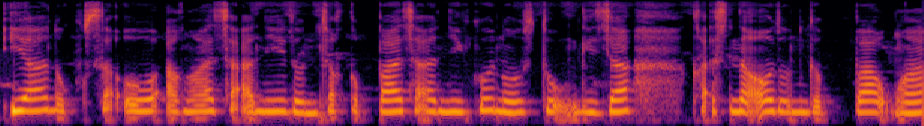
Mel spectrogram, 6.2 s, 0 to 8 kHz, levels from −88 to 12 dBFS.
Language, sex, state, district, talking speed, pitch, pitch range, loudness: Garo, female, Meghalaya, West Garo Hills, 105 wpm, 230 Hz, 220-240 Hz, -16 LUFS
